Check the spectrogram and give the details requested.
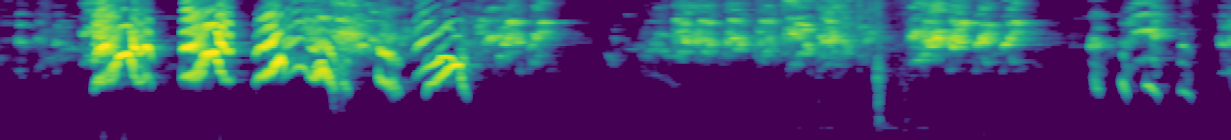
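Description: A cockatiel sings bright, rapid whistled chirps, then warbling trills and a few sharp descending notes.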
